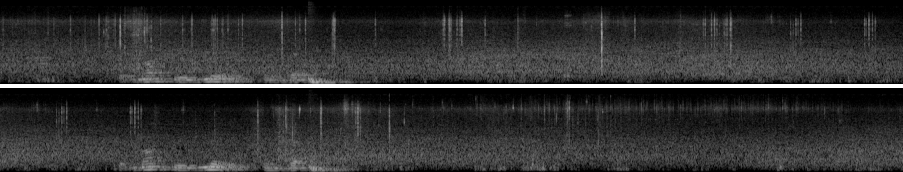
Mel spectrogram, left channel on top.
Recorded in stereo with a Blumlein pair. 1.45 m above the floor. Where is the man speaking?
10° right, 3.5 m.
